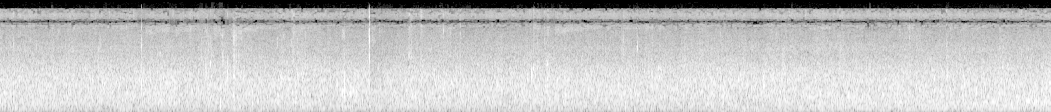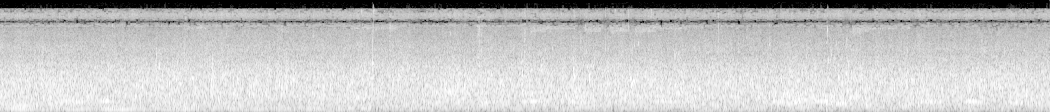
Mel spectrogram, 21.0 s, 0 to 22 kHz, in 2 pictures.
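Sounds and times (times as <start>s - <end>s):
sharp water splashes: 0.0s - 9.9s, 12.1s - 18.0s
water falling into a river: 0.0s - 21.0s.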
